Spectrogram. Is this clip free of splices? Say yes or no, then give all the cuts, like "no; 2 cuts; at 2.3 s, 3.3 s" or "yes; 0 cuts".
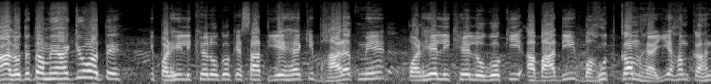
no; 1 cut; at 1.5 s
